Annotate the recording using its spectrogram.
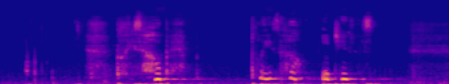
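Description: A young woman sobs quietly.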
